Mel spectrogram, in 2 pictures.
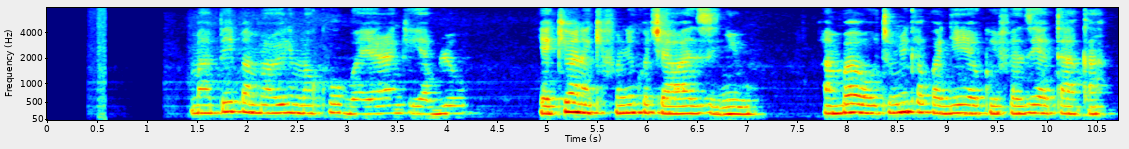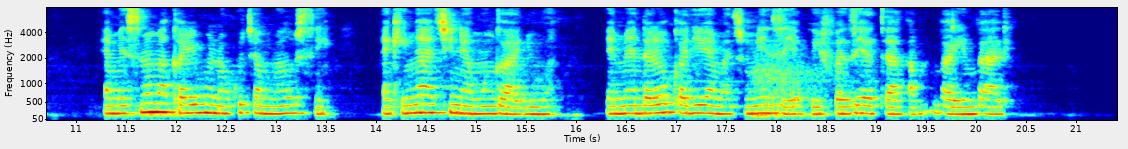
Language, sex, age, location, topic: Swahili, female, 18-24, Dar es Salaam, government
